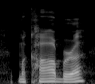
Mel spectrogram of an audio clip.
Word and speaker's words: macabre: Macabre is spelled Macabre, so you could sort of say it macabre if you wanted to, but I think mostly people just say macabre.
